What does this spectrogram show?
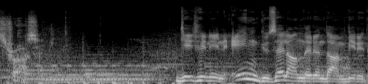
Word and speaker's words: Strauss: Mr. Strauss. It's pronounced Strauss.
